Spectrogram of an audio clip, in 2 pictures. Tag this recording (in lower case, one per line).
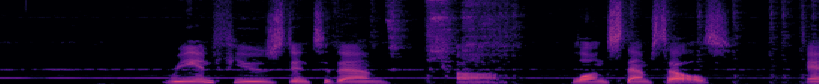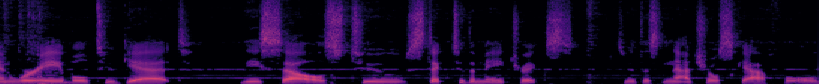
speech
